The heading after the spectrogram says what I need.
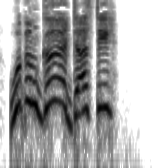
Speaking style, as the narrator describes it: He shouted

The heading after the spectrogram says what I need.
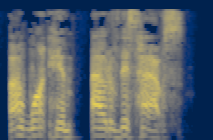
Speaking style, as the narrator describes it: he roared

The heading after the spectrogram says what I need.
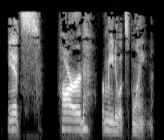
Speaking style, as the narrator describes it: he said, sighing

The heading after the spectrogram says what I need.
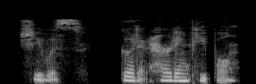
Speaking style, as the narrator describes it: Lexi said quietly

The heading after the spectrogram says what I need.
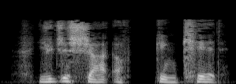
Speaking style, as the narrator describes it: I spat

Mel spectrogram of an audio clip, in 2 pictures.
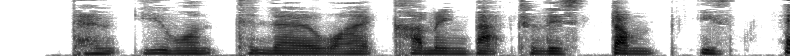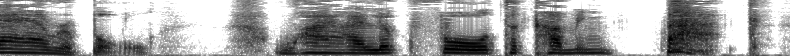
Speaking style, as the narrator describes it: Tiffany whispered

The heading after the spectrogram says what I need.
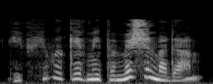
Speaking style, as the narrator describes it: said eagerly

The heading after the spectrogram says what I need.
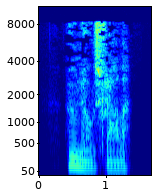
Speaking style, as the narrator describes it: he mumbled, hoping to dismiss the gloomy subject

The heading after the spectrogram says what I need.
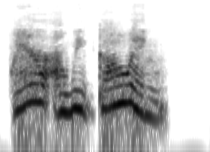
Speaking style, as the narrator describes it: I couldn't stop whispering

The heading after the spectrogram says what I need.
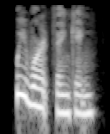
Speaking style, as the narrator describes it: I answered sweetly

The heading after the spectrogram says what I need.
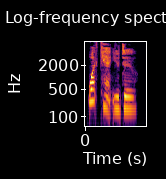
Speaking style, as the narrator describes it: I asked gently

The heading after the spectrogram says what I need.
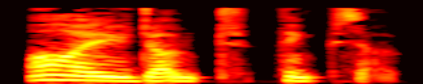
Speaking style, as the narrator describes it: Stoker said in a dangerously even voice

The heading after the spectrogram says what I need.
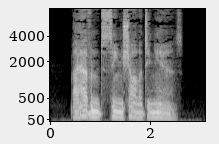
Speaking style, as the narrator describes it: he said flatly

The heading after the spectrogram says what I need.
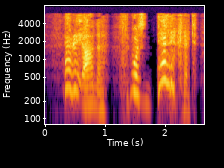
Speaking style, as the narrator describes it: said Doge desperately

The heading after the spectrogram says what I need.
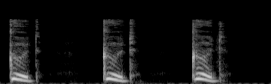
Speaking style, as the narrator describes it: the cheers grew louder, angrier

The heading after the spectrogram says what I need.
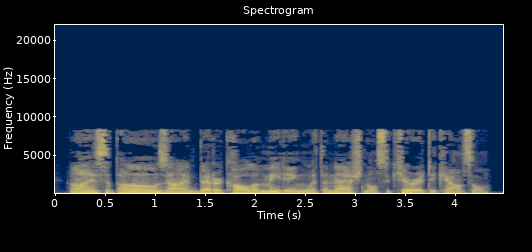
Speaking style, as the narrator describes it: with a sigh, he said

